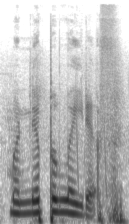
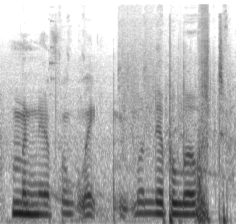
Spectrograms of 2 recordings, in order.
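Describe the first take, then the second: First: "manipulative" sounded out syllable by syllable, ma-nip-u-la-tive, ending in a clear v; careful pronunciation. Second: Manipulative said as "manipulift", the ending garbled and cut short; stumbling pronunciation. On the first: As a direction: say every syllable of "manipulative" deliberately. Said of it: "I think that was close enough". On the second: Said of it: "I can't remember how to say this word". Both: Real, not acted.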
